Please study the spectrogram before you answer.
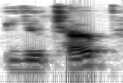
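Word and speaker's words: Euterpe: song one of them it's pronounced I think you Terp and it's eu te are PE for anybody who wants to look it up I don't even think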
